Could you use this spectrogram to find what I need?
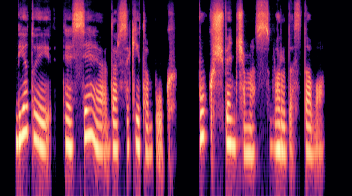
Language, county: Lithuanian, Klaipėda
